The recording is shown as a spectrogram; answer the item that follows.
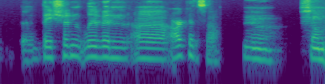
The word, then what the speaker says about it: Arkansas: a law in Arkansas that Arkansas must be pronounced Arkansas so if you go to Arkansas and say Aransas you're in big trouble mister right I think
